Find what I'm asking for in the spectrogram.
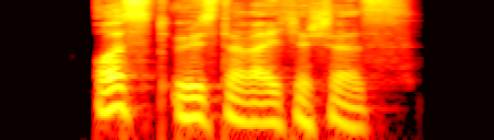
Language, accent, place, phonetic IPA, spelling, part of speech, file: German, Germany, Berlin, [ˈɔstˌʔøːstəʁaɪ̯çɪʃəs], ostösterreichisches, adjective, De-ostösterreichisches.ogg
- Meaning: strong/mixed nominative/accusative neuter singular of ostösterreichisch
